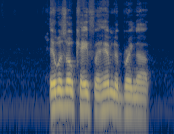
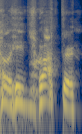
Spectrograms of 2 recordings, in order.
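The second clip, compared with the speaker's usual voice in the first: higher, louder, slow hype call; excited yo; 6 semitones higher, 9 dB louder than usual. Real, not acted. Reactor hyped as the host shuts her down, loud call.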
